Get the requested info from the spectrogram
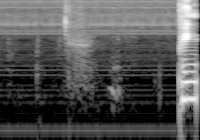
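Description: Steady low electrical mains hum in a pause between words, with a few faint clicks in the first second; a man's voice starts near the end.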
